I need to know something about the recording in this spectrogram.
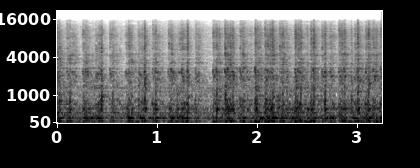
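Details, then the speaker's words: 1932 Ford Roadster street rod with ZZ502 big-block V8, hot morning, 50 psi oil pressure at idle, heard from outside the car: deep, slightly lumpy rumble with no ticking or knocking, healthy normal idle. "Anyway, we're going to get out and let you hear it run for a minute."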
